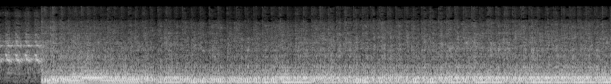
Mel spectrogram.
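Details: Kawasaki ZZR 1100 engine swapped into a Fiat Panda 750 Fire, during electrical and engine tests: catches after a short crank, then revs rise and fall smoothly with a steady, even beat. Normal start and rev response.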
